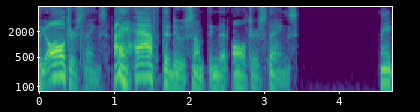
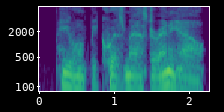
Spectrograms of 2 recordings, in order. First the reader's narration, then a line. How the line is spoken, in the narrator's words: Rita said quietly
